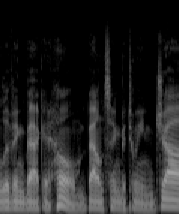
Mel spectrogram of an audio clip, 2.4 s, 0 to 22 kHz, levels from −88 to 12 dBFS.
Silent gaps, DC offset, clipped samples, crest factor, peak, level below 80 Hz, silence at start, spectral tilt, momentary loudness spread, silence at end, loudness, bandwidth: none; under 0.1%; under 0.1%; 18 dB; -16 dBFS; -52 dBFS; 0 s; -6 dB/octave; 9 LU; 0 s; -36 LUFS; 14.5 kHz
